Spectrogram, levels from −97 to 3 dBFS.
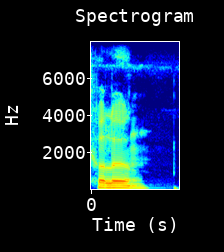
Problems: none marked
